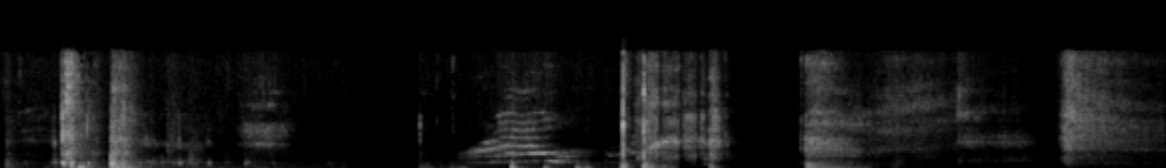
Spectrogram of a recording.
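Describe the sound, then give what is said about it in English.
A cat meows several times to be let out, its cries mixed with snorting, breathy sounds and a few thumps, with brief silent gaps between bursts. “And hang on, I'm just going to let my cat out.”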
